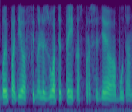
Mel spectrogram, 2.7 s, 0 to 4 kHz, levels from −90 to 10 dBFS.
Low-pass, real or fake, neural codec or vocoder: 3.6 kHz; real; none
